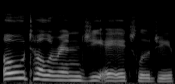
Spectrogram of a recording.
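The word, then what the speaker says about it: otolaryngology: It is o toolin gahh luji. The big stress is on the GH.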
